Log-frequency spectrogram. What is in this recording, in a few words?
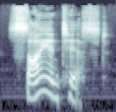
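"scientist", English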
